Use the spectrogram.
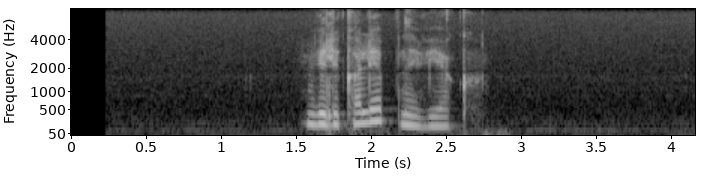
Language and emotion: Russian, neutral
